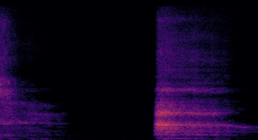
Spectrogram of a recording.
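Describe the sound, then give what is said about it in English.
A person takes a deep breath: a soft, airy breath fades out, then after a pause of about a second a louder, longer breath rushes in with a breathy hiss. There is no talking. “I take deep breath because I feel there's such a level of responsibility that comes with speaking of this medicine.”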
